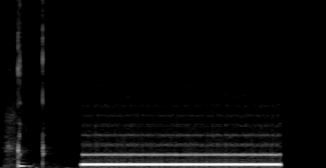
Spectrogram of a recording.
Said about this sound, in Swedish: Så jag tänker att vi ringer in honom ja. och hälsar på.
